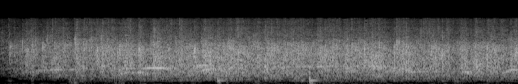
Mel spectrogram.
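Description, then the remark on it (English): An audience breaks into sustained applause for God, a dense, steady wash of many hands clapping at once, holding at an even loudness for several seconds with no voices standing out. “Clap for God.”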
